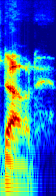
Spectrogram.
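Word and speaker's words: דוד: And I use Dode David because his name is Dode. Every song he wrote, his Mizmor, his Psalms, in his own hand, his name is spelled Daleth Wah Daleth.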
